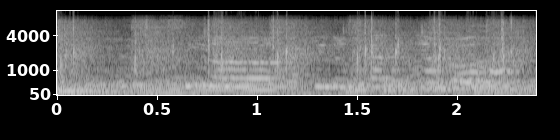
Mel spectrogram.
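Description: Live band playing, with drums and electric guitars under singing voices and crowd voices, recorded from the audience.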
